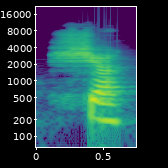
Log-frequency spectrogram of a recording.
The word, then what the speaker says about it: ща: Имя буквы и согласный звук, который эта буква умеет обозначать, не совпадают. Чтобы назвать букву, нужно произнести ее имя – «ща». Чтобы прочитать букву «ща», надо произнести мягкий звук – «щ».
